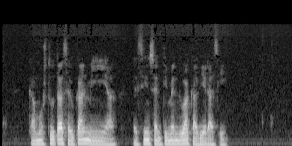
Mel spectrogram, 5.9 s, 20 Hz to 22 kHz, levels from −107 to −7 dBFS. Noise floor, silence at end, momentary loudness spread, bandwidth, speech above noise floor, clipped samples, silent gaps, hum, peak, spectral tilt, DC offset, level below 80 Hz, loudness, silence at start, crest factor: -70 dBFS; 1.35 s; 14 LU; 7.6 kHz; 45 dB; under 0.1%; none; none; -8 dBFS; -9 dB/octave; under 0.1%; -36 dBFS; -26 LUFS; 0.6 s; 20 dB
